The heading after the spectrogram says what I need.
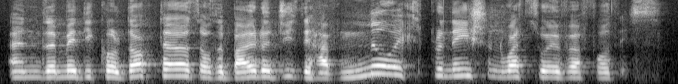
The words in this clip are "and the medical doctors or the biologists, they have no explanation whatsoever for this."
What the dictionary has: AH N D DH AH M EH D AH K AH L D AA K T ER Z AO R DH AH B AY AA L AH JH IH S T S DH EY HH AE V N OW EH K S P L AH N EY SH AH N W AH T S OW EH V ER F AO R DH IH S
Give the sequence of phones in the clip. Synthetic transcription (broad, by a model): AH N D DH AH M EH D AH K AH L D AA K T ER Z AO R DH AH B AY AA L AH JH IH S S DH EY HH AE V N OW EH K S P L AH N EY SH AH N W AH T S OW EH V ER F AO R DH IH S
